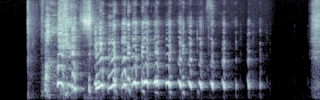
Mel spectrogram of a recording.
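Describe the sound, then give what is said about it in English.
A sharp slap of a tortilla against a face, immediately followed by a long burst of loud rhythmic laughter that gradually trails off, then another brief noise at the end. “I'll take the tortilla hit because I didn't take it.”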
